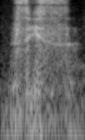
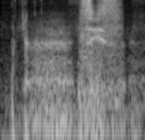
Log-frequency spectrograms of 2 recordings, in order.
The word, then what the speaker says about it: six: It means sis sis. You pronounce the x like an s because you you you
